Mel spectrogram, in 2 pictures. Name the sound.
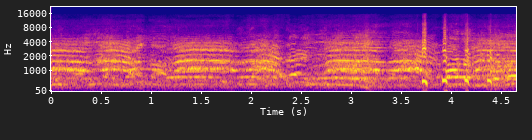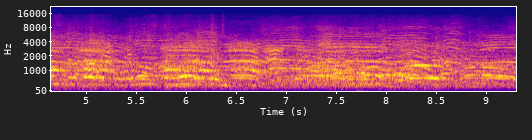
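boxing crowd cheering inside the Chumash Casino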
